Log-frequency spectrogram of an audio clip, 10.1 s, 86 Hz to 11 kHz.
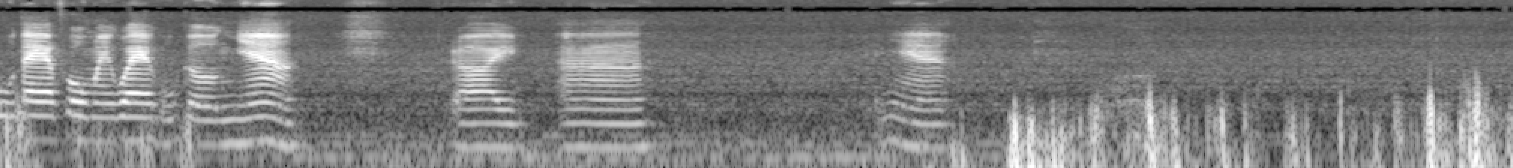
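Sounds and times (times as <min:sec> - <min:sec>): wind buffeting a microphone: 0:00.0 - 0:01.8, 0:05.9 - 0:10.0.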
